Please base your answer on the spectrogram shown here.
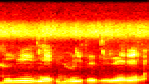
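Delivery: low, garbled mouth noise imitating failed speech; garbled mumbo-jumbo. Man's insult fails as his mouth jams, garbled. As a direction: imitate words melting into low mush.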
